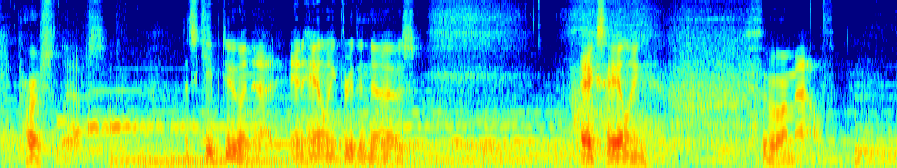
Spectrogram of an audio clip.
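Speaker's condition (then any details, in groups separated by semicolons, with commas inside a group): No condition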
